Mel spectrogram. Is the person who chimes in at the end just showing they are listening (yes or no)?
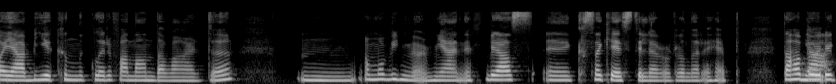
yes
